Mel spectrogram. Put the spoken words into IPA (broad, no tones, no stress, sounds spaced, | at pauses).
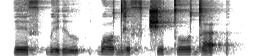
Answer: e θ ɓ ɪ ɾʲ u | ɓ ɔ d ɪ θ t͡ʃ ɪ t̪ o d a ʔ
